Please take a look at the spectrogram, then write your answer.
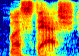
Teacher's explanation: most two-syllable nouns in english have first syllable stress but mustache has second syllable stress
